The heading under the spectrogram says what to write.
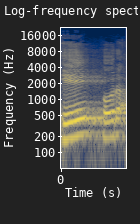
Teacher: अब ए और आई का उच्चारण स्थान क्या होता है? कंठ तालु।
